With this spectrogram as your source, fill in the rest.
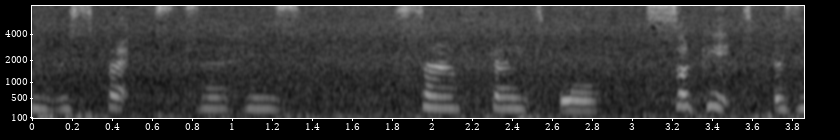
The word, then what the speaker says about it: Southgate: Dan and I are here today at Great Snoring Churchyard to pay respects to his Southgate or Sugit as it's pronounced ancestors which I discovered about 14 15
